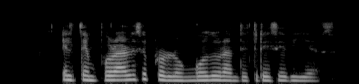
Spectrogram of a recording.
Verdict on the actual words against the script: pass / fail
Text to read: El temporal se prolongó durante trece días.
pass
